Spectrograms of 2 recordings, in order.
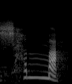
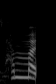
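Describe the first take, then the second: First: The word begins with a stronger sh sound. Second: The word begins with a plain s sound. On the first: "조금 발음을 세게 하면 샴마" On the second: "우리 번역으로는 삼마 이렇게 되어 있는데"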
